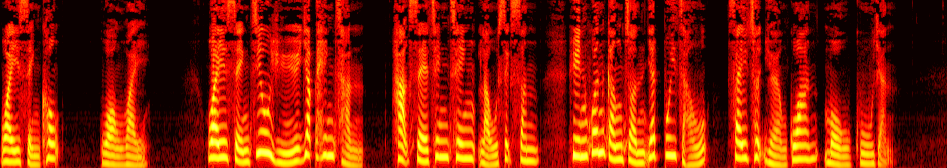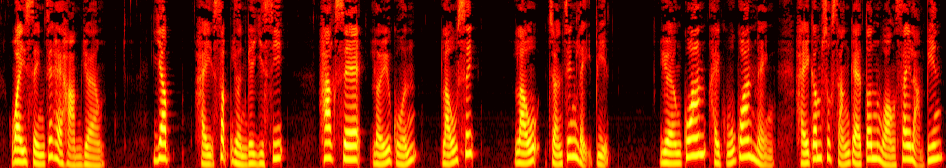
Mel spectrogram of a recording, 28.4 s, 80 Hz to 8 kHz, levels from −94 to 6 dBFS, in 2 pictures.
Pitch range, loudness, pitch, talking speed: 165-260 Hz, -19 LUFS, 200 Hz, 155 characters per minute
